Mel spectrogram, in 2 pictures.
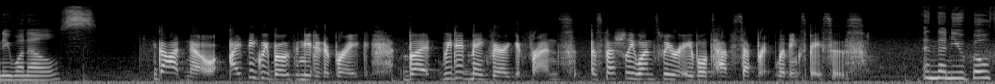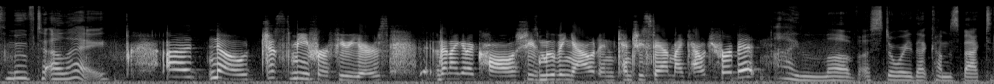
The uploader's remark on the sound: phones in from set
